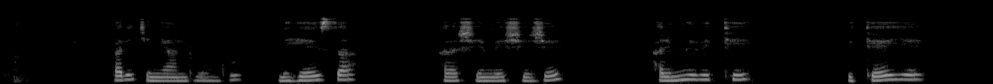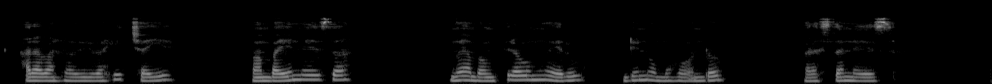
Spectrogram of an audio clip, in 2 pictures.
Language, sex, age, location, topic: Kinyarwanda, female, 36-49, Kigali, government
